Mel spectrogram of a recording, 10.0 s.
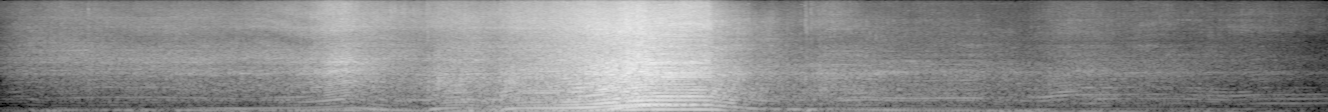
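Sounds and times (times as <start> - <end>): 
Yamaha Exciter 440 snowmobile passing fast: 0.2 - 9.8.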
